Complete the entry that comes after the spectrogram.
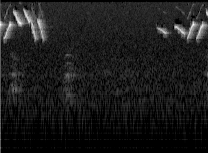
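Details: Song of a yellow-bellied seedeater, the 'siu siu professor' style, with rapid sliding whistles at the start, a quiet gap with a faint low chirp, then a new phrase of whistles.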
